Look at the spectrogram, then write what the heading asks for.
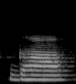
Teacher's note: घा महाप्राण प्रकार का व्यंजन है। इसमें अधिक वायु निकलती है। महाप्राण में अधिक वायु निकलती है, जो घा महाप्राण व्यंजन है।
